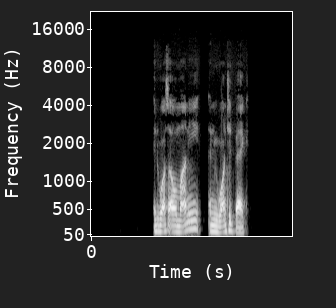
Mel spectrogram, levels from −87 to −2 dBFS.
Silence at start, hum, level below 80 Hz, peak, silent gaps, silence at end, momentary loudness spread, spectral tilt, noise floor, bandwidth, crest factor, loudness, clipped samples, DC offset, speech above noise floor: 1.25 s; none; -52 dBFS; 0 dBFS; none; 0.95 s; 8 LU; -7.5 dB/octave; -86 dBFS; 10.5 kHz; 16 dB; -14 LUFS; under 0.1%; under 0.1%; 73 dB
